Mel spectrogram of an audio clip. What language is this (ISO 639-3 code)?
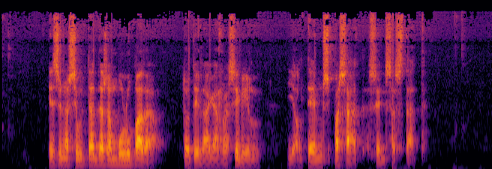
cat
